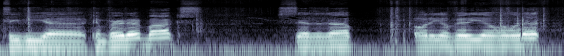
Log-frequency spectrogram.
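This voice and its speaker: Someone speaks fairly slowly with long, frequent pauses while noticeable background noise carries on. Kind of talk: casual DIY car project walkthrough. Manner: casual, halting.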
